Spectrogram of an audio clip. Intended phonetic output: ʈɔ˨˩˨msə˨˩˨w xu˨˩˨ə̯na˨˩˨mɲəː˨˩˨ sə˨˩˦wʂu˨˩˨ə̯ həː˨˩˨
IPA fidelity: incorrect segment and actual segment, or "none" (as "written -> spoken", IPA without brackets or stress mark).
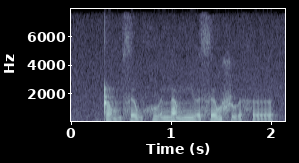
none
